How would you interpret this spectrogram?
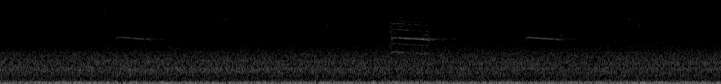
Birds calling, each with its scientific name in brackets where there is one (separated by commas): Blue Jay (Cyanocitta cristata), unidentified bird, Tufted Titmouse (Baeolophus bicolor)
